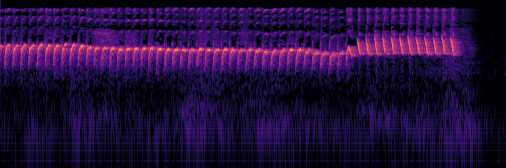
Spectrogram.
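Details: Canary singing, recorded to stimulate other canaries to sing: a loud, fast rolling trill around mid-high pitch held for over three seconds, then switching to a higher, slightly faster trill before stopping abruptly.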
